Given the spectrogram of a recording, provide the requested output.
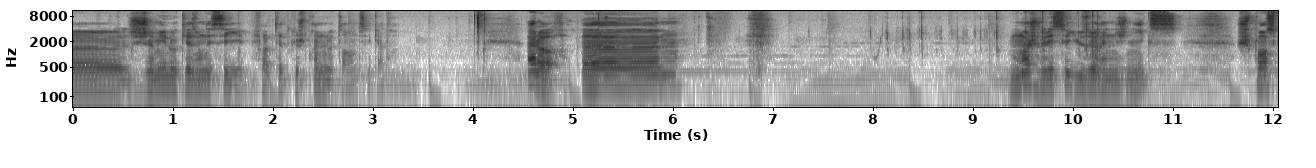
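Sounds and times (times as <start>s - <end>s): quiet background music: 0.0s - 12.0s
computer keyboard key presses: 8.0s - 10.4s.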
